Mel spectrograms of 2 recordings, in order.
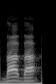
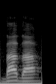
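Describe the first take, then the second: No difference in how they are said.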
